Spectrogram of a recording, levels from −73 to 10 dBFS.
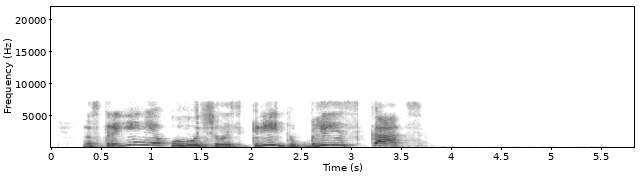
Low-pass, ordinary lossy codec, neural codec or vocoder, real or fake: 7.2 kHz; none; codec, 16 kHz, 4 kbps, FreqCodec, smaller model; fake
